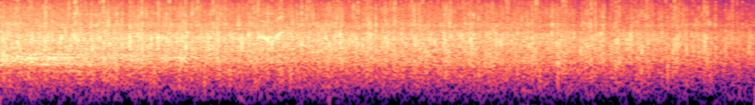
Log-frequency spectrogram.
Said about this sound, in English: Would you give her a round of applause if you stand?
